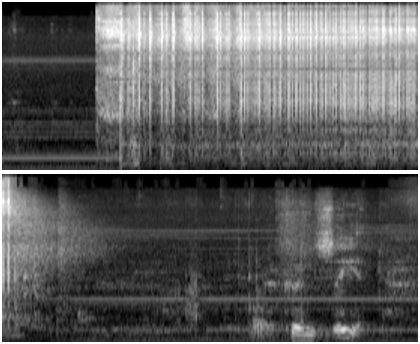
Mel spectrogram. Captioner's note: welding machine sizzling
